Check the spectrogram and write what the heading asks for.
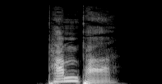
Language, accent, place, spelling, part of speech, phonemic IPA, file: German, Germany, Berlin, Pampa, noun, /ˈpampa/, De-Pampa.ogg
- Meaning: 1. the pampas (extensive plains of southern South America) 2. the sticks, the middle of nowhere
